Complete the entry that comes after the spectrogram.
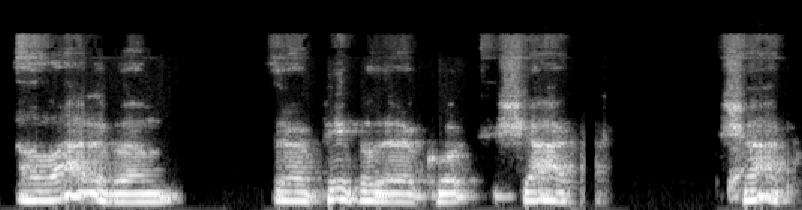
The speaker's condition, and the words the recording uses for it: ALS (motor neuron disease). Now you've got a different voice.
